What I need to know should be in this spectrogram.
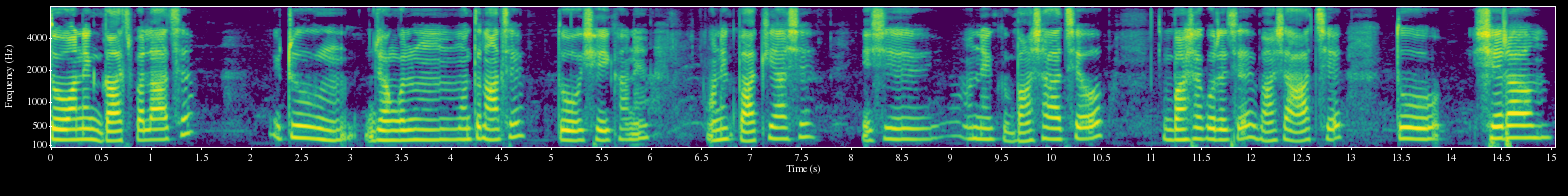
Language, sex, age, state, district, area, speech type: Bengali, female, 18-30, West Bengal, Dakshin Dinajpur, urban, spontaneous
